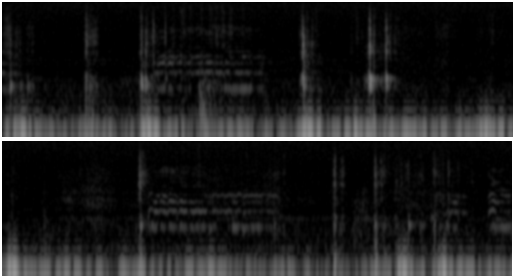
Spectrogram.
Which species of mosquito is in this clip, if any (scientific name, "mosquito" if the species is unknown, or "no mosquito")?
Culex pipiens complex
